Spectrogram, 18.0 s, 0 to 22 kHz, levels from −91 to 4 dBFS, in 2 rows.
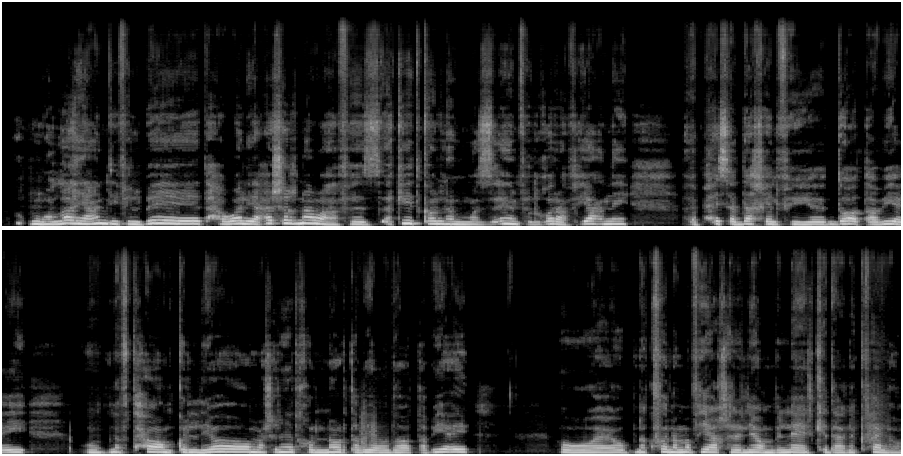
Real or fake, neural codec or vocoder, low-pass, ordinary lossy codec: fake; vocoder, 44.1 kHz, 128 mel bands every 256 samples, BigVGAN v2; 19.8 kHz; none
